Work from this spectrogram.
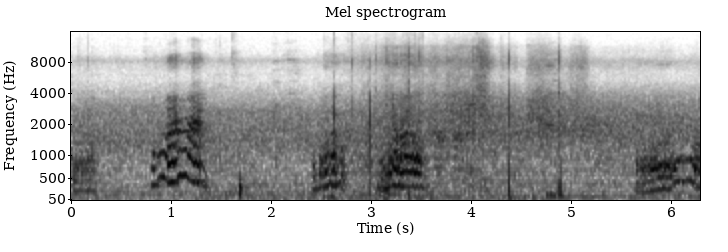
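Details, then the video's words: Little kittens at play and scuffling together, mewing in short, quavering, harmonic-rich cries, three bursts close together then a final drawn-out meow, with light thumps and rustles between. "Cutest little kittens playing with each other are adorable"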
